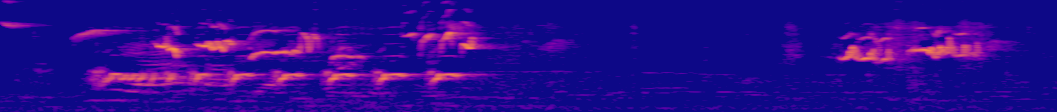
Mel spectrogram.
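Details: A captive-bred male Yellow-rumped flycatcher (Ficedula zanthopygia) in a breeding cage sings a quick run of clear whistled notes with higher trills over it; after a short pause comes a brief, bright twittering phrase.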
